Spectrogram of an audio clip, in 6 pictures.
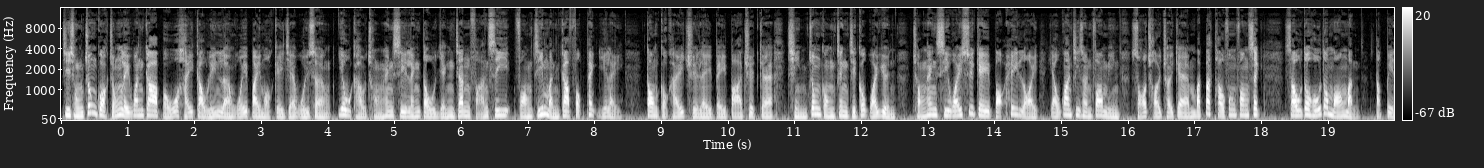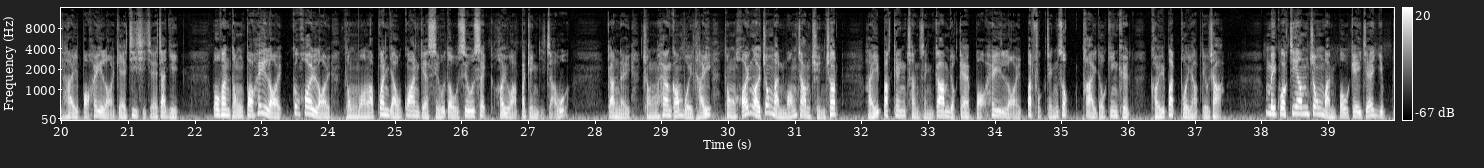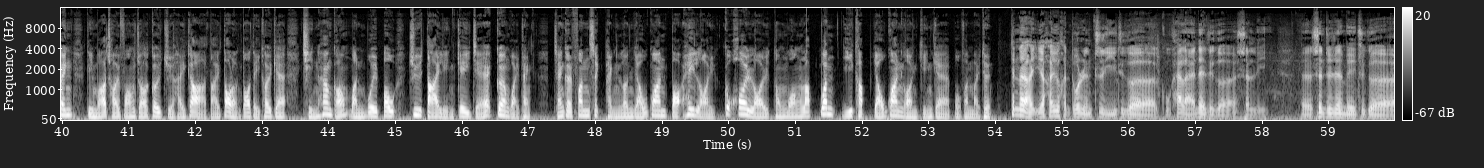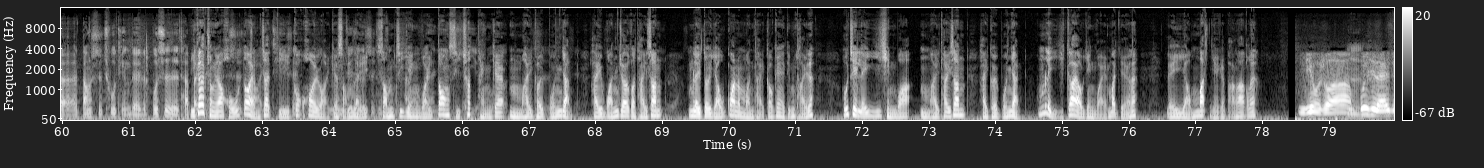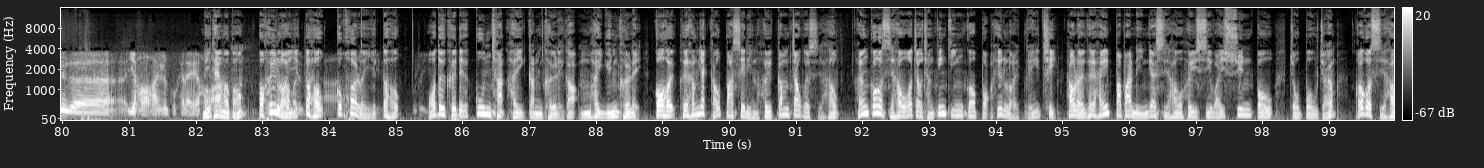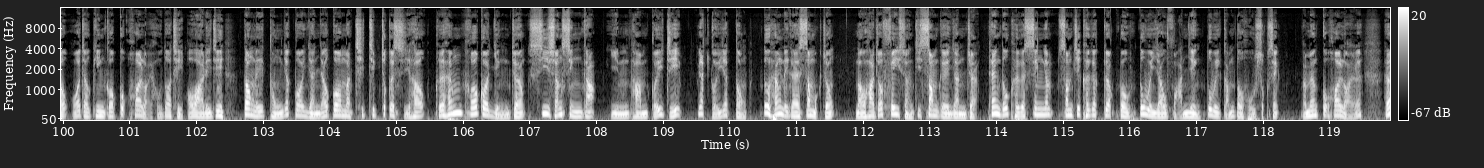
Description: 專訪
